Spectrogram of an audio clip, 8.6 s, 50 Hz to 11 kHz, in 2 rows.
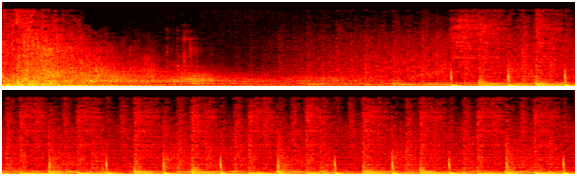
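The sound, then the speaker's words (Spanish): A dramatized firing-squad volley from the 1871 execution of medical students: a loud, roaring burst at the start that slowly decays, giving way to a steady run of rhythmic booming pulses. “Un acercamiento a los sucesos ocurridos el 27 de noviembre de 1871, el fusilamiento de los estudiantes de medicina”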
